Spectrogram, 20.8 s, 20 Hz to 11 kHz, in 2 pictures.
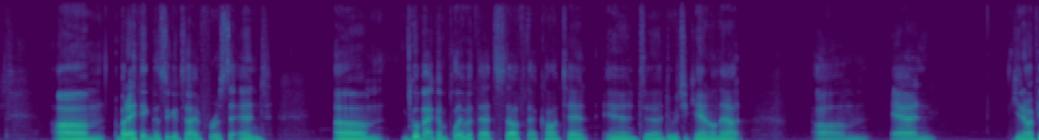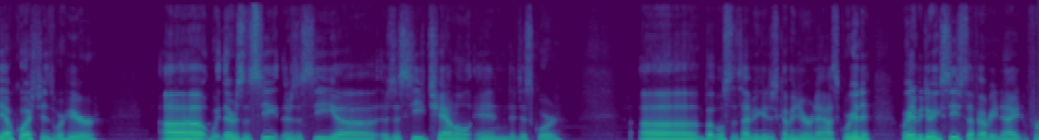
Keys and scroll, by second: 13.6 typing.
